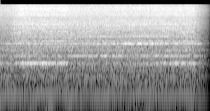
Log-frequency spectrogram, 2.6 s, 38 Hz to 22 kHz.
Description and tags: Designa Factory Sounds0009
field-recording factory machines
factory, field-recording, machines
